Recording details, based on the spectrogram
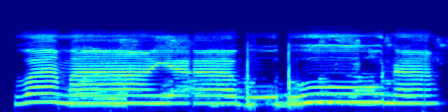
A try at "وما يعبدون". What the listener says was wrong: ये आपको आप स्ट्रेच नहीं करेंगी यहाँ पर। यहाँ जैसे आप अलिफ मद्दा करती हैं या फिर आप इसको खड़ी जबर के साथ करेंगे। आइन के अपनी एक साउंड है, तो कोशिश कीजिए कि आइन की अदायगी को दुरुस्त कीजिए। वमा यअबुदून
